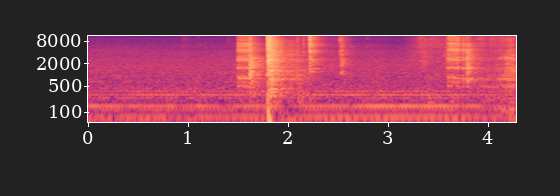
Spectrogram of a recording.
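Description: Hand staple gun firing a staple to fasten the cedar-strip sheer plank to a station mould: one sharp, loud snap a little under two seconds in, with a few lighter clicks and short metallic rattles after it.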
